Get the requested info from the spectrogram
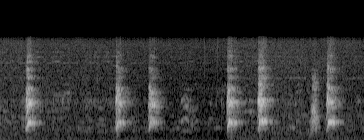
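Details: Household German Shepherd reacting to dog barking sounds played to it; seven loud, separate barks come at uneven intervals, with brief quiet gaps between them.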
